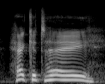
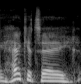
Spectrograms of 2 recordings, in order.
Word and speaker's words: Hecate: I know it's 3 syllables now, and I thought it was 2 this entire time.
